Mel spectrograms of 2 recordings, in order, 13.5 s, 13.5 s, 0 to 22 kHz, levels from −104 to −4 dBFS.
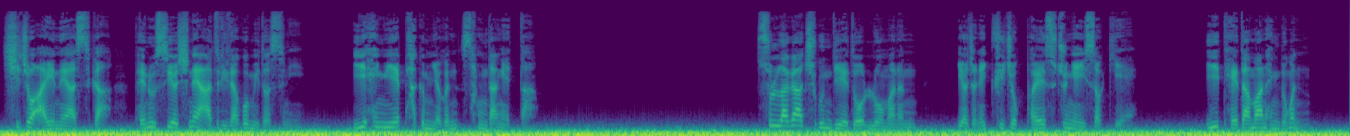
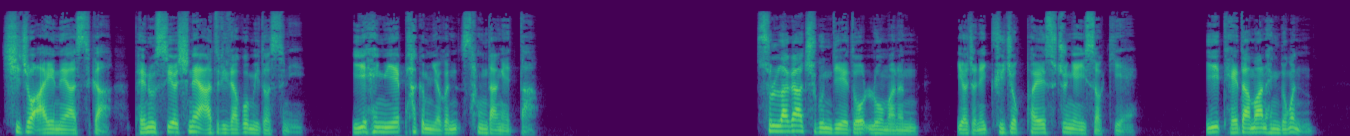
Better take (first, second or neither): second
